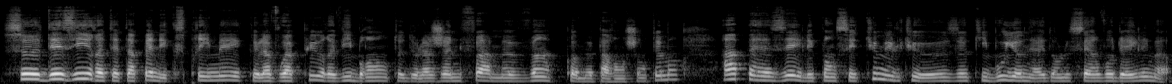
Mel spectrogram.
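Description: A woman reading a classic tale aloud as an audiobook narrator, with steady, measured storytelling. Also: fairly low pitch. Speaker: audiobook reader.

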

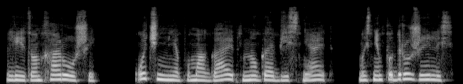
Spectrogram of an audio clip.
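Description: A woman reading the part of a gentle young woman in love, speaking softly and pleading near tears. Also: mid-range voice, steady tone, moderate pace, no echo, studio quality, natural voice.

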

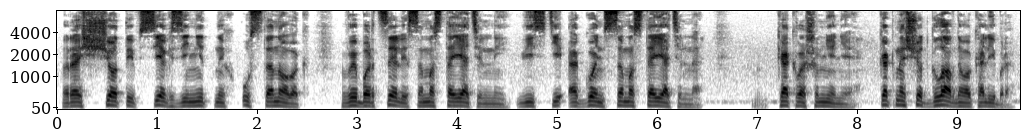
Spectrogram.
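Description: A man reading the part of a composed ship's captain who gives measured orders. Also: lowish voice, close to an everyday voice. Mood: commanding. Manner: calm, measured, commanding.

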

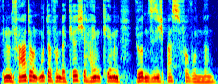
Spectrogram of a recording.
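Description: A man reading a children's book aloud as narrator, calm and measured. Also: medium pitch.

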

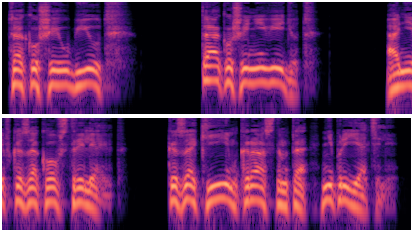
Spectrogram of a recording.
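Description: A man voicing a sly, nosy old village widow in an audiobook, with folksy, mocking peasant speech and a husky tone. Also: mid-range voice, unhurried, darkish tone, no room sound, clean studio sound, pitched above the performer's own voice. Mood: scolding mockery. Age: over 60.

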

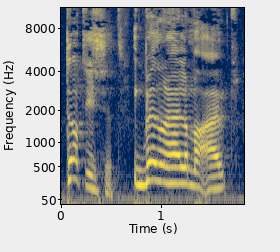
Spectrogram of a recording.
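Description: A woman's voice: fairly high pitch, sing-song, a little fast. A woman voicing a chatty, self-righteous middle-aged village man who rambles indignantly in a comic radio sketch. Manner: rambling, indignant, repeats "hartstikke" and "gewoon".

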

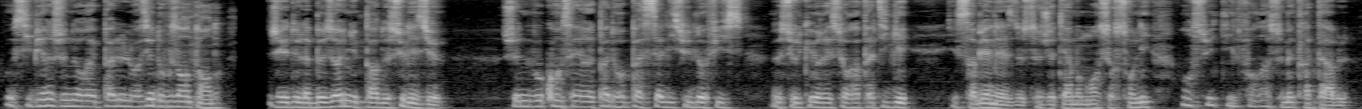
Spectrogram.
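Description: A man reading an audiobook voices a fussy, hurried young abbé. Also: mid-range voice, mellow, breathy edge, voice pushed up. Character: jolly young abbé, brisk and self-important.

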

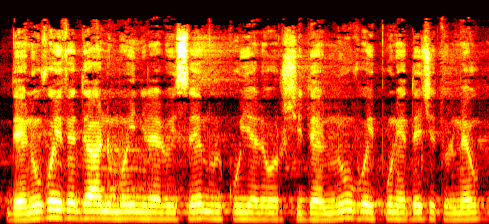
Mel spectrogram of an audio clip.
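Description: A man's voice: medium pitch, level tone, dark tone, big-room sound, close to an everyday voice. A male reader voicing an insistent, doubting adult male disciple in a solemn liturgical reading. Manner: solemn, measured.

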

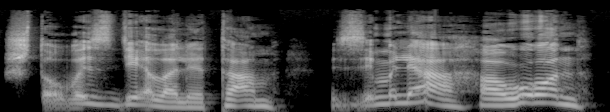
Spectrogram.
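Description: A woman voicing a panicked, stubborn grey-haired male investigator who shouts and mutters frantically. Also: high voice, lively intonation, takes it slowly, creaky, dry recording, clean studio sound, full character voice. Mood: frantic.

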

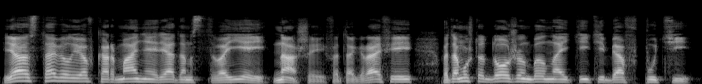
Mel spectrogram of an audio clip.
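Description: A man's voice: medium pitch, lively intonation, moderate pace, bright, forceful tone, no echo. Man voicing an earnest, insistent young man.

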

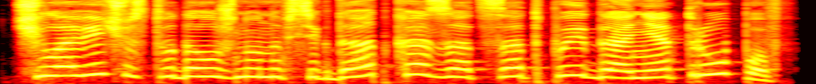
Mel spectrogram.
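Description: A woman's voice: high-pitched, moderate pace, darkish tone, no echo, studio quality, pitched above the performer's own voice, natural voice. A woman voicing a preachy female dentist who lectures about healthy eating in an audiobook.

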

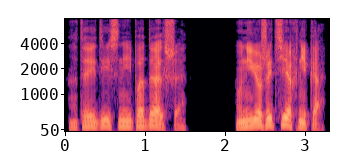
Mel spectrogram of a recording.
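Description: A man's voice: mid-range voice, expressive, normal speed, no echo, studio quality, pitched above the performer's own voice, close to an everyday voice. A man voicing a scheming young female assassin who gives nervous, impatient commands in an audiobook. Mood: cold. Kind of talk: audiobook character voice.

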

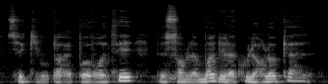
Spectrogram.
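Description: A man reading aloud, voicing a cheerful, teasing male painter in a husky, dark voice. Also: on the low side, lively intonation, quick pace. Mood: amused. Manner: breezy, teasing.

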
